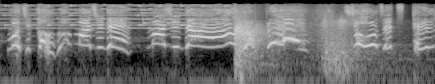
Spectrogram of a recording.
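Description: A girl's high-pitched, excited voice speaking rapidly in Japanese, over light background music with a tinkling jingle; a breathy rush of noise a little past halfway.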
